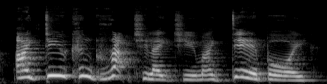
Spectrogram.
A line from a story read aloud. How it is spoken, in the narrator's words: he cried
